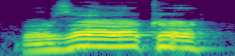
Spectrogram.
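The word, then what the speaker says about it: BRZRKR: Apparently Keanu Reeves wrote a comic called Berserker, but pronounced B-R-Z-R-K-R. Berserker.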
